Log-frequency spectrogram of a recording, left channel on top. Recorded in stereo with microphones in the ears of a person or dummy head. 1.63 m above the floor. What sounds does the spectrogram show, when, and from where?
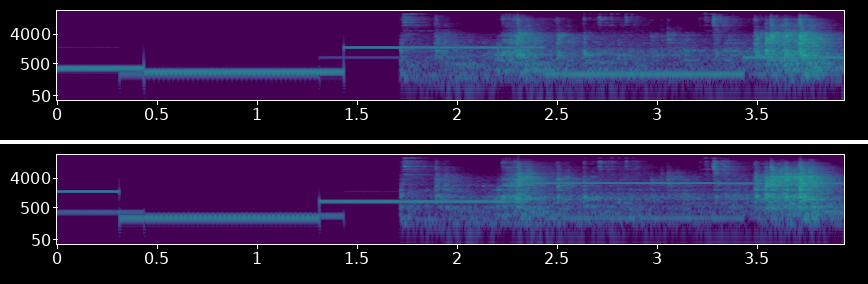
1.7 s keys jangling: 5° right (ahead or behind), 1.3 m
